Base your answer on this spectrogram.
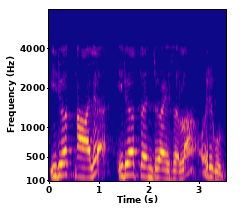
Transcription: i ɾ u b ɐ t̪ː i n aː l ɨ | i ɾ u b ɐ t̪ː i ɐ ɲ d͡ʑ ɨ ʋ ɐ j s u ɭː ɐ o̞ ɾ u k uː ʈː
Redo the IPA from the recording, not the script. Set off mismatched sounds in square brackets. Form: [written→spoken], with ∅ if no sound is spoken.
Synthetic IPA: i ɾ u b ɐ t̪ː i n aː l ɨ | i ɾ u b ɐ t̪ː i ɐ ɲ d͡ʑ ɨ ʋ ɐ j s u ɭː ɐ o̞ ɾ u k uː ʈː

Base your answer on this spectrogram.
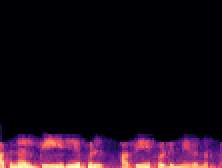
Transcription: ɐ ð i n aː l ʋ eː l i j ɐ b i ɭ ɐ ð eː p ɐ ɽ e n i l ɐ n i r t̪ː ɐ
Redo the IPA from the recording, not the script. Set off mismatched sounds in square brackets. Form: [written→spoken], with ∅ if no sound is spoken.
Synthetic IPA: ɐ ð i n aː l ʋ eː [l→ɾ] i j ɐ b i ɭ ɐ ð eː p ɐ ɽ [e→i] n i l ɐ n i r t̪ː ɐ

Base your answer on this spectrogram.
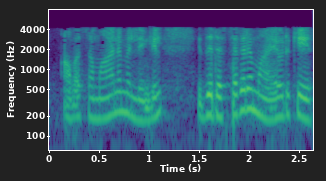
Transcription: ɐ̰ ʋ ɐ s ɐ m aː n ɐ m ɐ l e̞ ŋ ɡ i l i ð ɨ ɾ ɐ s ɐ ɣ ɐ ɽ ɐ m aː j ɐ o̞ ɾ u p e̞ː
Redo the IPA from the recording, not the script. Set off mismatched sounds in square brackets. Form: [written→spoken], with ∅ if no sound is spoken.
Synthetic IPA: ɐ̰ ʋ ɐ s ɐ m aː n ɐ m ɐ [l→lː] e̞ ŋ ɡ i l i ð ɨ ɾ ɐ s ɐ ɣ ɐ [ɽ→ɾ] ɐ m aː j ɐ o̞ ɾ u [p→k] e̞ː

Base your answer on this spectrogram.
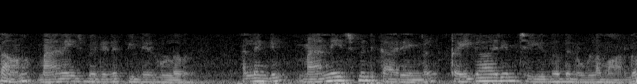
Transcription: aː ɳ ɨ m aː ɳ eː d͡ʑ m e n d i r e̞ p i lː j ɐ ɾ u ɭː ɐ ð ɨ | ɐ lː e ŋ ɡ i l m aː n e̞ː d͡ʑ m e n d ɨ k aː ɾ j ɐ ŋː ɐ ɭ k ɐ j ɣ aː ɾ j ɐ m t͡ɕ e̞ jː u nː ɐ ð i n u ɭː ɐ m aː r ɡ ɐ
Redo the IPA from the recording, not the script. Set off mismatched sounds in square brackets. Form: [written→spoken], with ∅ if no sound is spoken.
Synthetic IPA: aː ɳ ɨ m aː [ɳ→n] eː d͡ʑ m e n d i [r→ɽ] e̞ p i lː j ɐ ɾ u ɭː ɐ ð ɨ | ɐ lː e ŋ ɡ i l m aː n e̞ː d͡ʑ m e n d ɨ k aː ɾ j ɐ ŋː ɐ ɭ k ɐ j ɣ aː ɾ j ɐ m t͡ɕ e̞ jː u nː ɐ ð i n u ɭː ɐ m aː r ɡ ɐ

